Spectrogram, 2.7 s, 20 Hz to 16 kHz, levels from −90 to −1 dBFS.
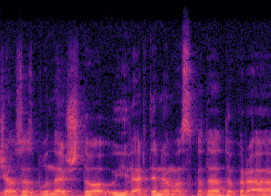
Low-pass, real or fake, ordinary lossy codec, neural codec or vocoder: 14.4 kHz; real; Opus, 64 kbps; none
